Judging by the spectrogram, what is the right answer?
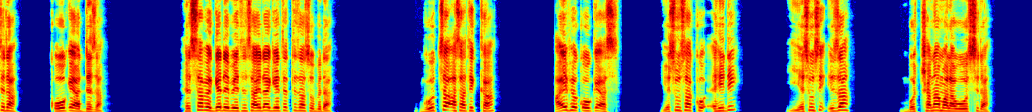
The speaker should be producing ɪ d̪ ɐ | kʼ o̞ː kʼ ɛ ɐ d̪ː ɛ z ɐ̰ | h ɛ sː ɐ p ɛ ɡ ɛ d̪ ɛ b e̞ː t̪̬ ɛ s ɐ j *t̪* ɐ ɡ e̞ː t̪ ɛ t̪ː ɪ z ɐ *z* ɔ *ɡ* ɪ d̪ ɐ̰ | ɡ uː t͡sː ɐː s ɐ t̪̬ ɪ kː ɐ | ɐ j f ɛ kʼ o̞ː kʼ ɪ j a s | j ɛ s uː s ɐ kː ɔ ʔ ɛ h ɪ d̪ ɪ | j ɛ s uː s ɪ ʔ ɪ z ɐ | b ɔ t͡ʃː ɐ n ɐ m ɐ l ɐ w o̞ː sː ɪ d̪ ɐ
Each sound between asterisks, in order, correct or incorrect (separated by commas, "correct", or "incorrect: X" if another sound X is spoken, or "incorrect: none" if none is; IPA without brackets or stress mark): incorrect: d̪, incorrect: s, incorrect: b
